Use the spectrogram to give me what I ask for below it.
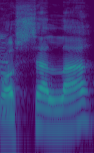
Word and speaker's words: Rossella: Rossella.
